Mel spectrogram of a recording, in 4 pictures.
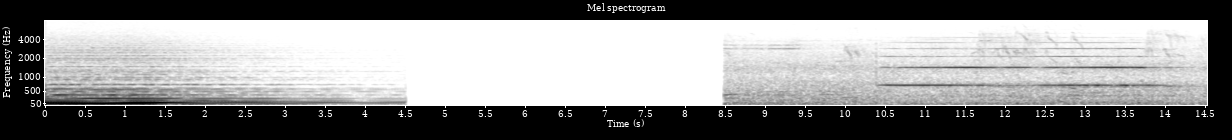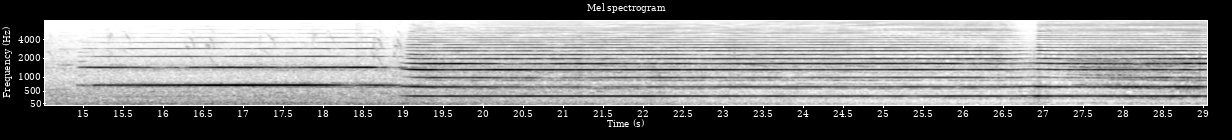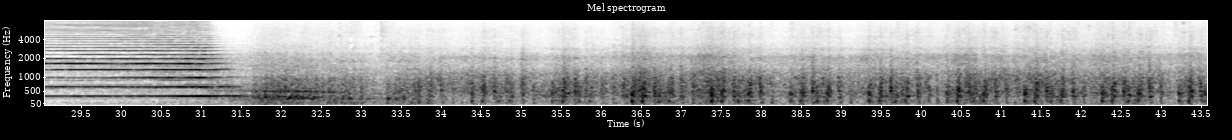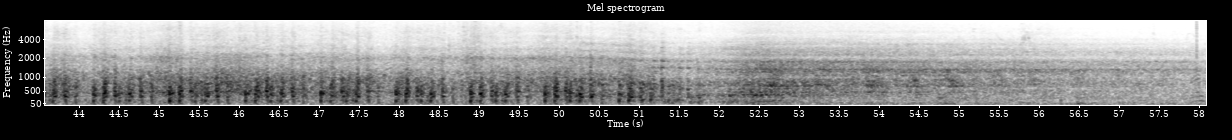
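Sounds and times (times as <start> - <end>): passenger coaches rumbling past: 0.0 - 3.7, 8.6 - 58.0
locomotive horn blasts: 8.5 - 9.5, 10.4 - 14.1, 14.9 - 31.6
wheels clacking over rail joints: 31.7 - 52.5.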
